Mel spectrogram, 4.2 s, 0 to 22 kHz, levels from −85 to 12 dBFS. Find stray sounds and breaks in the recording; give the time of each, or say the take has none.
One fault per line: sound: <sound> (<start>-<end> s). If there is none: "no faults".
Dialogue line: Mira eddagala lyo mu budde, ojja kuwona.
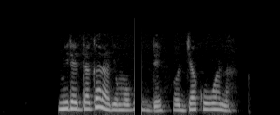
sound: dropout (2.0-2.1 s)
